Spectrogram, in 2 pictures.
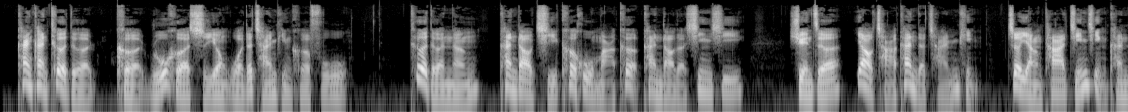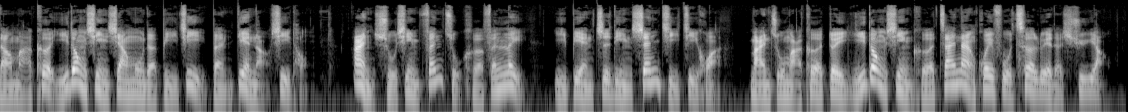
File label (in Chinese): CHINESE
